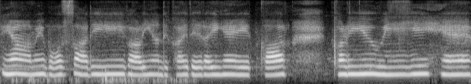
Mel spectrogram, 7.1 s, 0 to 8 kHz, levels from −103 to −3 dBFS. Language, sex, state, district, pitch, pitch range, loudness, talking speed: Hindi, female, Uttar Pradesh, Deoria, 240 Hz, 230-250 Hz, -22 LUFS, 120 wpm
